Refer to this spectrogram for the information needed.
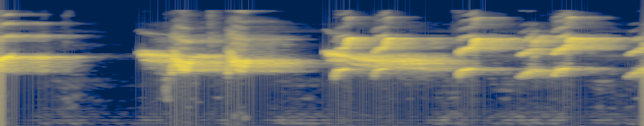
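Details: Bold, pumping Asian pied starling song used as a lure to start other starlings singing: a high buzzy note, a pause, then grating chatter and repeated clipped, whistled double notes.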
